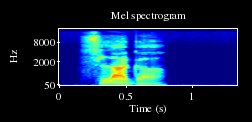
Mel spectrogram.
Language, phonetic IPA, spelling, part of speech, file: Polish, [ˈflaɡa], flaga, noun, Pl-flaga.ogg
